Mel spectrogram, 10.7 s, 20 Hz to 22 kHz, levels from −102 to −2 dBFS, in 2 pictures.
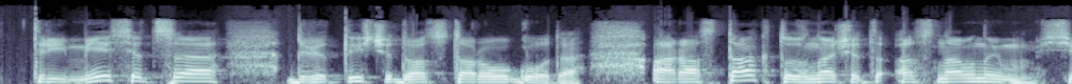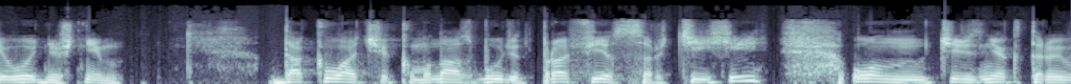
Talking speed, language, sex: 110 wpm, Russian, male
